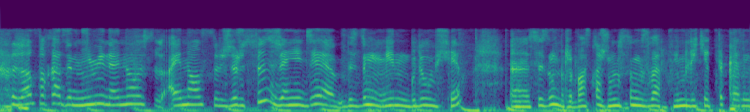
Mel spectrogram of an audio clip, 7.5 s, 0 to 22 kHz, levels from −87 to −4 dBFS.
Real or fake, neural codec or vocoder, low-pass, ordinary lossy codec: fake; codec, 16 kHz, 4 kbps, X-Codec, HuBERT features, trained on general audio; none; none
